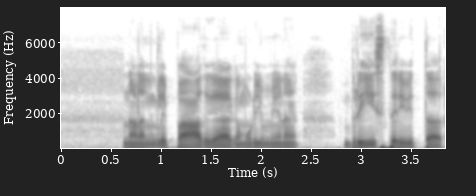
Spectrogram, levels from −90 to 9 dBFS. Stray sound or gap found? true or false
false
